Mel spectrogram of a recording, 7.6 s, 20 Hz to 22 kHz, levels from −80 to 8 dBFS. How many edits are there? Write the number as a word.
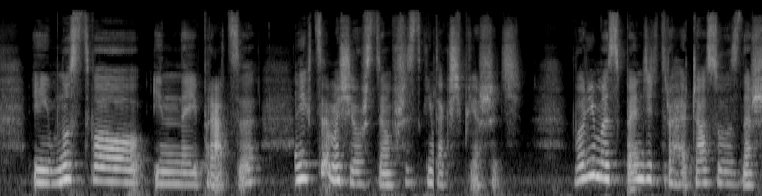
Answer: two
